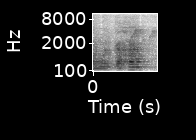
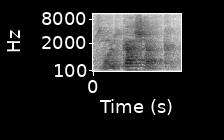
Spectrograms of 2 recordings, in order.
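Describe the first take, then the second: First: The name ends in an open vowel sound. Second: The name has a sh sound and ends in k. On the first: This is how people say the name today. "le decimos Molcajá" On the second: This is the original older way of saying the name. "como se pronunciaba originalmente"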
